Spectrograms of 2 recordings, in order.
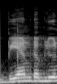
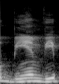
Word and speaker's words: BMW: next name the person जिनको appoint किया गया president and सीईओ ऑफ बीएमवी group BMW नहीं बोलते हैं स्टूडेंट्स इसको BMV प्रोनाउंस करते हैं राइट लिखा BMW जाता है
